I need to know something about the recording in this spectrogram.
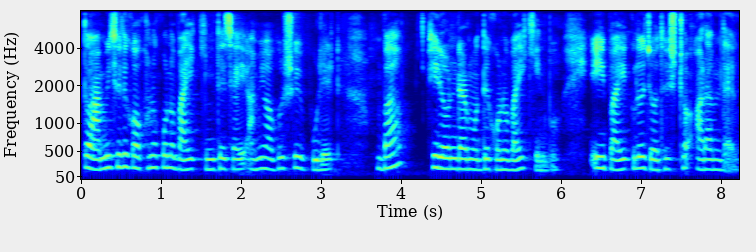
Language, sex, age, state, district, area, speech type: Bengali, female, 45-60, West Bengal, Purba Bardhaman, urban, spontaneous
